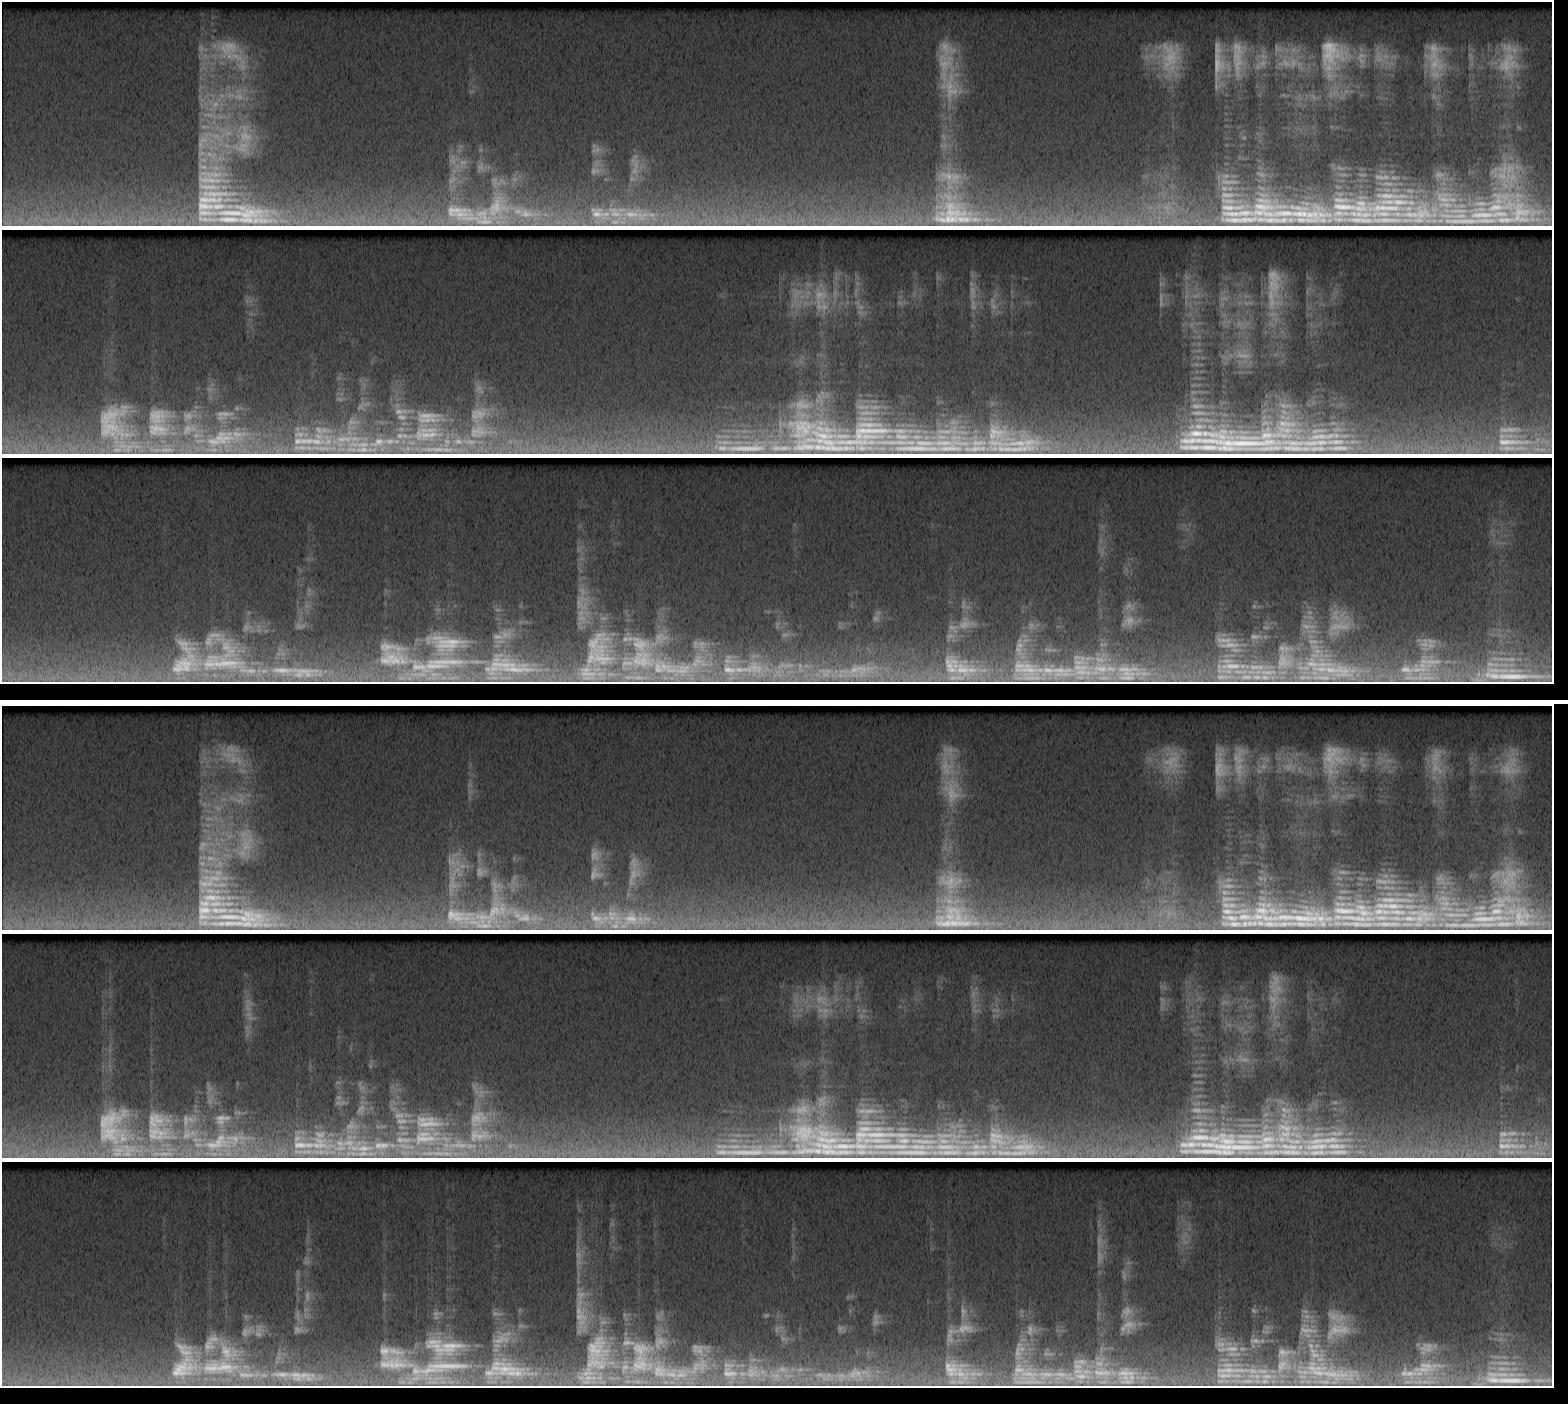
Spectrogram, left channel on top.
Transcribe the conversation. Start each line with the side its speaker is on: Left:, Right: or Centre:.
Left: ꯇꯥꯏꯌꯦꯦ
Right: ꯀꯩꯁ ꯀ ꯑꯩ ꯈꯪ
Left: ꯎ <unintelligible> ꯍꯧꯖꯤꯛꯀꯥꯟꯗꯤ ꯏꯁꯩꯒ ꯇꯥꯕꯒ ꯁꯪꯗ꯭ꯔꯤꯗ
Right: ꯍꯅ ꯍꯅ ꯇꯥꯛꯈꯤꯕ ꯑꯁ ꯈꯣꯡ ꯁꯣꯡꯗꯦ ꯍꯧꯖꯤꯛꯁꯨ ꯃꯌꯥꯝ ꯇꯥꯔꯝꯕꯅꯦ ꯂꯥꯛ꯭ꯔꯔ
Left: ꯎꯝ ꯍꯥꯟꯅꯗꯤ ꯇꯥꯔꯝꯕꯅꯤ ꯑꯗꯣ ꯍꯧꯖꯤꯛꯀꯥꯟꯗꯤ ꯐꯤꯂꯝꯒ ꯌꯦꯡꯕ ꯊꯪꯗ꯭ꯔꯦꯗ
Right: ꯐꯁ ꯌꯥꯝꯗ ꯑꯝꯕꯗ ꯀꯏ ꯂꯥꯟꯁ ꯍꯥ ꯆ ꯐꯨ ꯁꯣ ꯆꯗꯤꯑꯣ ꯑꯗꯨꯦ ꯃꯅꯤꯄꯨꯔꯒꯤ ꯐꯣ ꯐꯗꯤ ꯐꯤꯂꯝꯗꯗꯤ ꯄꯥꯛꯄ ꯌꯥꯎꯗꯦ ꯑꯗꯨ
Left: ꯎꯝ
